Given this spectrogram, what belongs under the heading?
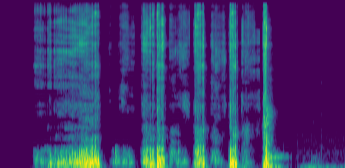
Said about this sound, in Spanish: El sonido de unas tijeras muy afiladas dan paso al boqueo de …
